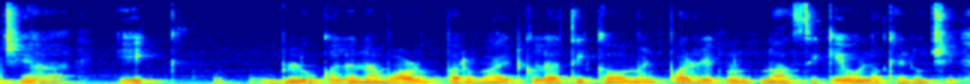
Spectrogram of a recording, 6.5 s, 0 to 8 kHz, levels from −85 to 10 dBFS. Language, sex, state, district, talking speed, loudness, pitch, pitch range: Gujarati, female, Gujarat, Valsad, 150 wpm, -15 LUFS, 205 Hz, 195-220 Hz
